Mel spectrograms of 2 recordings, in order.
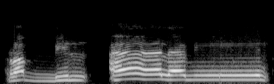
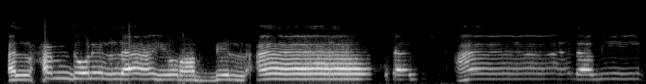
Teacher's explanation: mad asli mutlak alamin 2 harakat. Ada orang baca 4, bacaan dia tidak tepat.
